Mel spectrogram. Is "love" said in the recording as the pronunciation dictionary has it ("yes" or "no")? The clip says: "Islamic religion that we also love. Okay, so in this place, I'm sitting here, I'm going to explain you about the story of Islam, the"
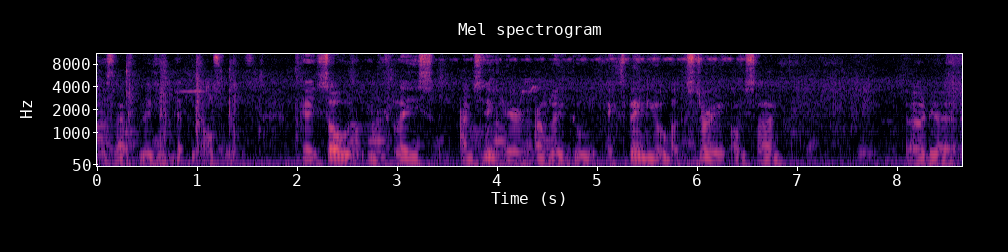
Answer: no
